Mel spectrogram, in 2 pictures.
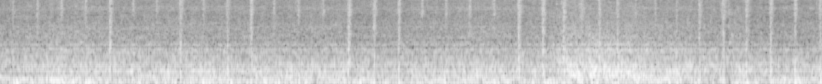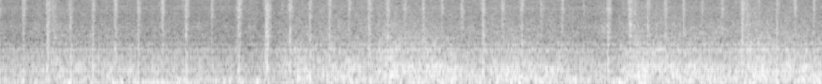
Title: Land Rover Discovery Engine knocking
